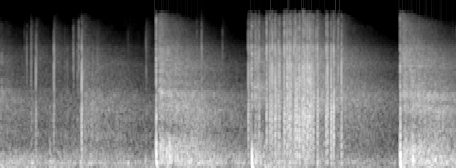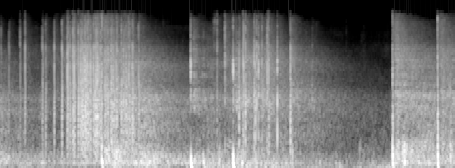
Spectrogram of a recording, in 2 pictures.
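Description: Consumer aerial fireworks bursting overhead: about five loud bangs a second or more apart, each trailing off into dense crackling.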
